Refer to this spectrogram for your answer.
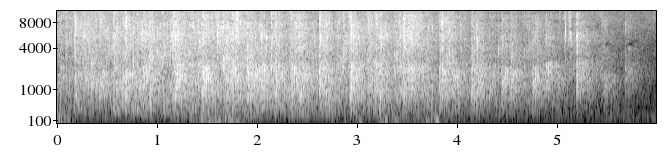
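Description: A crowd applauds steadily, a dense wash of many hands clapping at a fairly even level that tapers off slightly toward the end.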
